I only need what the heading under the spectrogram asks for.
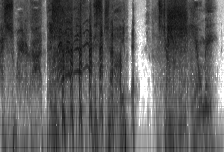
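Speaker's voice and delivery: hushed librarian-style whisper. Acting out a librarian complaining about the job: imitating a librarian whispering. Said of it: "they say it in a whisper".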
